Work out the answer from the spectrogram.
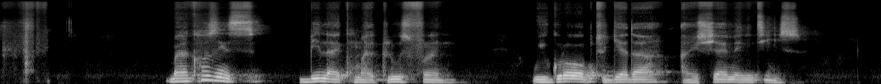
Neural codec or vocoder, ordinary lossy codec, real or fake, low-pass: autoencoder, 48 kHz, 32 numbers a frame, DAC-VAE, trained on Japanese speech; none; fake; none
